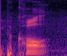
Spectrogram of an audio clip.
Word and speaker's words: Picoult: It's a Jodi Picoult.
